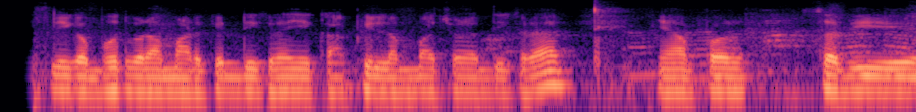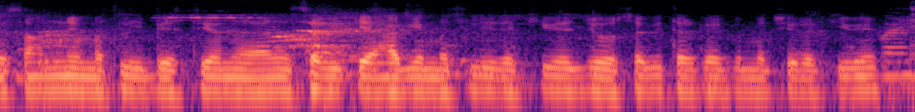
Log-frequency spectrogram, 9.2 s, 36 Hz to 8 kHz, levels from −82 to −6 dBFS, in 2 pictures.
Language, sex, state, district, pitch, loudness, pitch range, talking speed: Hindi, female, Bihar, Saharsa, 100 Hz, -27 LUFS, 95-105 Hz, 190 wpm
